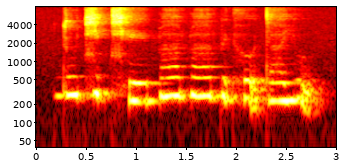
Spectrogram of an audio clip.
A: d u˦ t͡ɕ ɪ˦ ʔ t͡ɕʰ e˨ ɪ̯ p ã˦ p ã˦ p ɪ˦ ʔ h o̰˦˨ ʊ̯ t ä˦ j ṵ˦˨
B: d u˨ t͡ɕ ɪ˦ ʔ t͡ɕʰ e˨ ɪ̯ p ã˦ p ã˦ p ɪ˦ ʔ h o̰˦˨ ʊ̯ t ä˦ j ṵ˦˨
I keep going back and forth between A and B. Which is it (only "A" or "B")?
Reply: A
